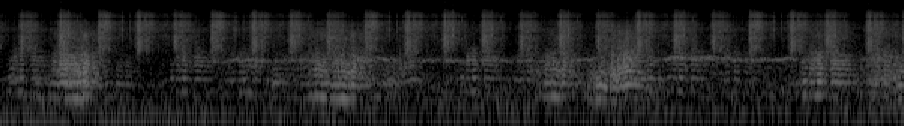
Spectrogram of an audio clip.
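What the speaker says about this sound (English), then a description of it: "I hear bees." Bees buzz steadily in the video game Voices of the Void, a quiet, continuous drone with a regular pulsing texture and no voices.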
